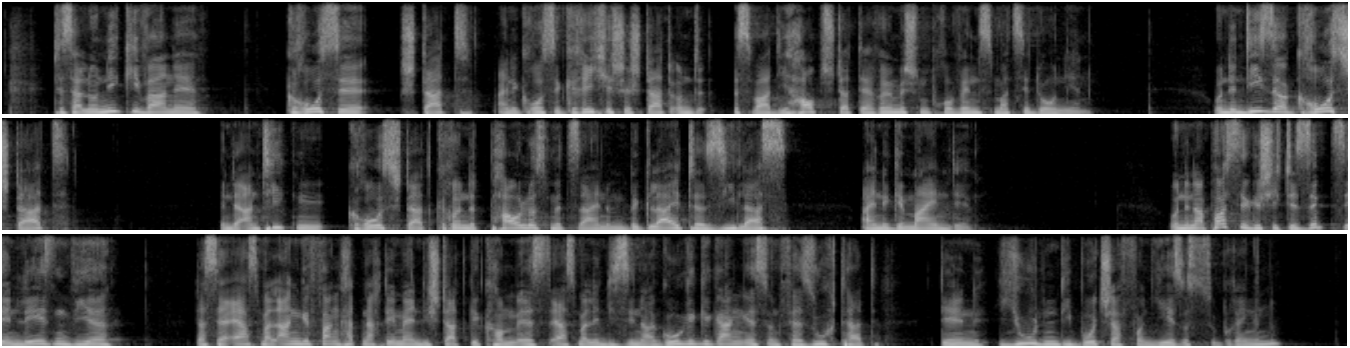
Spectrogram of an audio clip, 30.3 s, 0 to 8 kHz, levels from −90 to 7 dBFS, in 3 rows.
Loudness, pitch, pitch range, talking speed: -27 LUFS, 160 Hz, 150-175 Hz, 135 wpm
